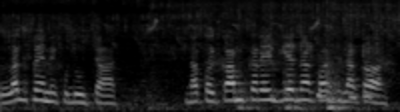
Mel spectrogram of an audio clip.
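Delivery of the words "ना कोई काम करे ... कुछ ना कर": ordinary talk, nothing marked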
